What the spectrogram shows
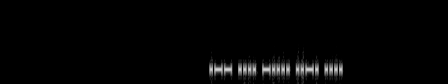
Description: Morse code, heard as a keyed tone, about 52 wpm, 700 Hz. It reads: WH6FH
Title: USA Call Signs - 5 Characters - Repeated 3x - 50wpm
